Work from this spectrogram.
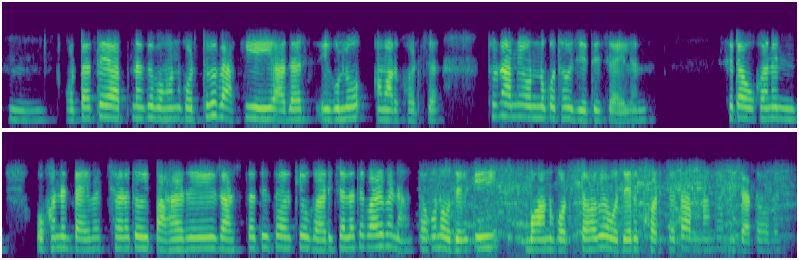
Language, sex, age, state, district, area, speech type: Bengali, female, 45-60, West Bengal, Purba Medinipur, rural, conversation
